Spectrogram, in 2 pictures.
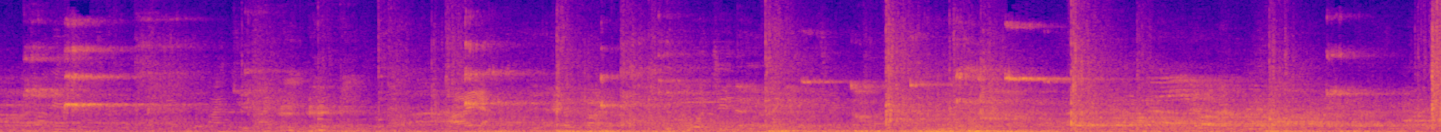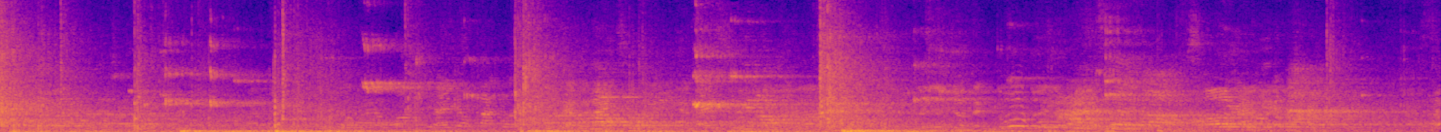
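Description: Badminton play in an echoing sports hall: irregular sharp cracks of rackets striking shuttlecocks and footfalls on the wooden court, with short high squeaks of sneakers.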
